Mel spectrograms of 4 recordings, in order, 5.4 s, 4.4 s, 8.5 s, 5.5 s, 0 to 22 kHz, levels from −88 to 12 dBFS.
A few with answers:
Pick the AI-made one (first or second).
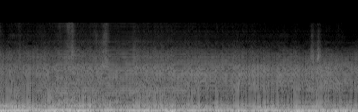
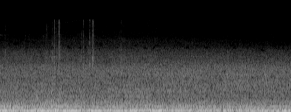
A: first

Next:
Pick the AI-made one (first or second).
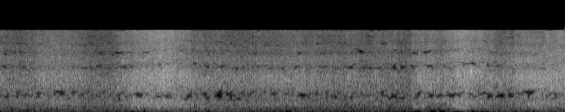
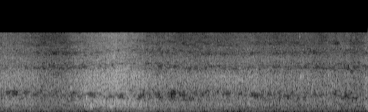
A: second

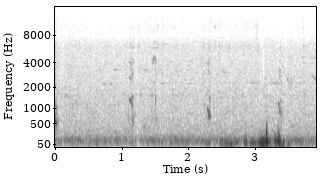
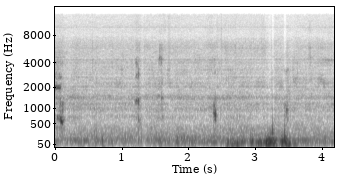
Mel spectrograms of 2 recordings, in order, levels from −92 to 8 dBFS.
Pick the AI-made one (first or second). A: second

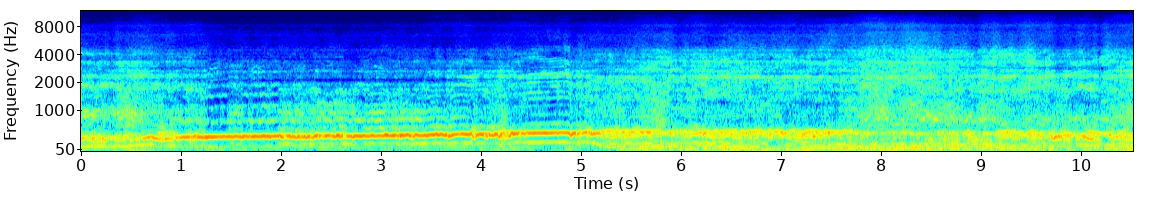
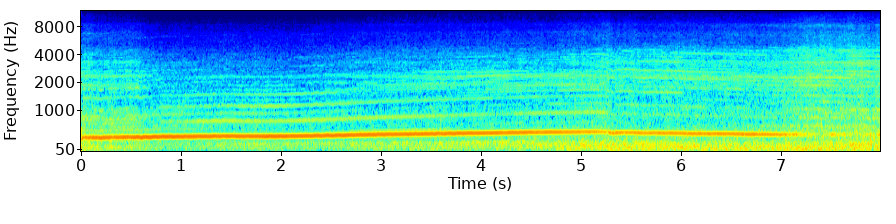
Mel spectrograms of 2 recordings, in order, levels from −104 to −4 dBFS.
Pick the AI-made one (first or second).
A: first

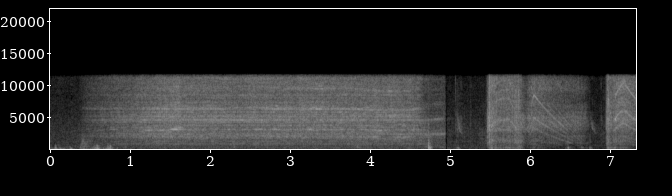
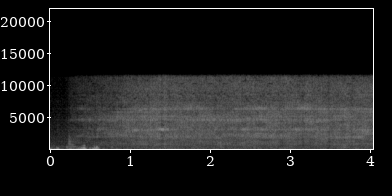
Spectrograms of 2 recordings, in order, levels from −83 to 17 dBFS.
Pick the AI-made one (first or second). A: second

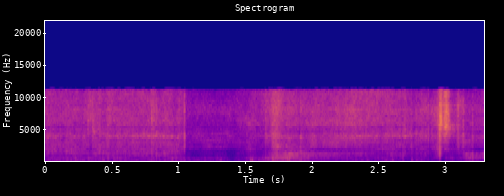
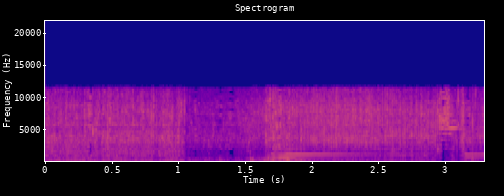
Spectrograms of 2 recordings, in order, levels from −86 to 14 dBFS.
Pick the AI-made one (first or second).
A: first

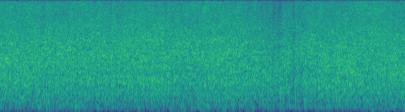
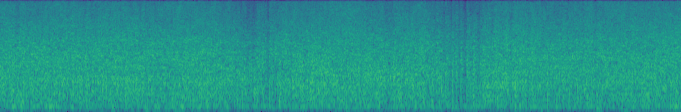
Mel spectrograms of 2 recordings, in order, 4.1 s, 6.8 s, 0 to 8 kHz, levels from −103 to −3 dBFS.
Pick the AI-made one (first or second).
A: first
